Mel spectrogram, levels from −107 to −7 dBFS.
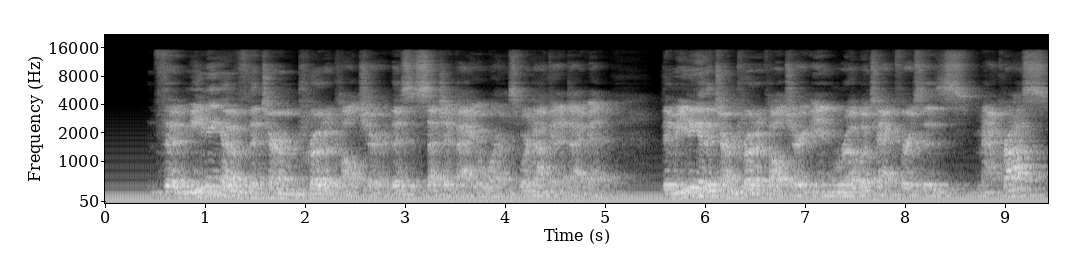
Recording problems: off-mic speech; far
room echo; noticeable; dies away in 0.8 s
electrical hum; faint; throughout; 60 Hz, 25 dB below the speech

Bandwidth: 15 kHz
